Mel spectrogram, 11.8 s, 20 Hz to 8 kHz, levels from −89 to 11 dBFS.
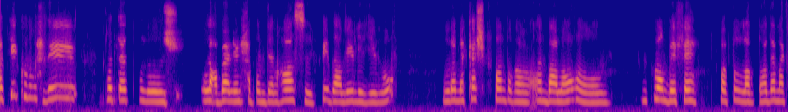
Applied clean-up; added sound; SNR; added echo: neural diffusion model UNIVERSE++.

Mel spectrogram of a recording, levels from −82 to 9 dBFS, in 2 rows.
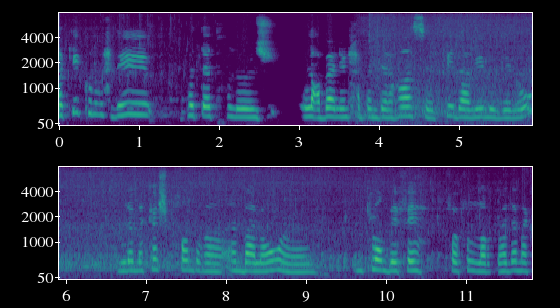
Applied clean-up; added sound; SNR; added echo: none; Toilet flush; 16 dB; none.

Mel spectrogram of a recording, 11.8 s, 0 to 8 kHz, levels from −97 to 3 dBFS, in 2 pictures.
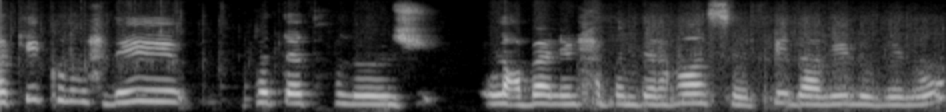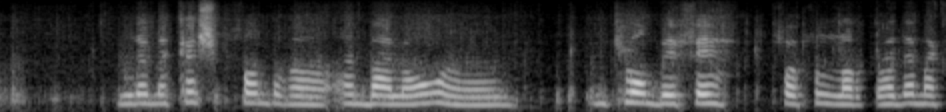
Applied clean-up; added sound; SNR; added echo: neural mask model RNNoise.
